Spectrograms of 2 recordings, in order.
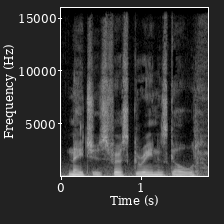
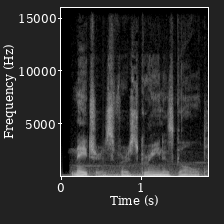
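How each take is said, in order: First: It is spoken in a British accent. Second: It is spoken in an American accent. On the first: The speaker calls it wrong. "Why why'd I give him a British accent?" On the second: The speaker calls it right. "He's American"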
